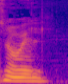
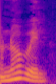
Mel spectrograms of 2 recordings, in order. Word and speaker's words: Nobel: extraterrestres o de premios Nobel, que se pronuncia así y no Nobel,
